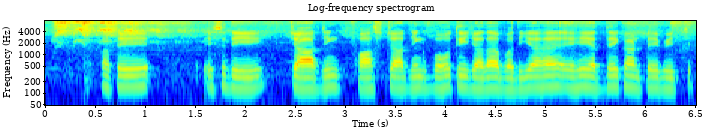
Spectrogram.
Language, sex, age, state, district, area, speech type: Punjabi, male, 18-30, Punjab, Rupnagar, urban, spontaneous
